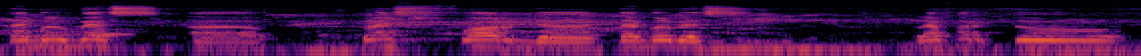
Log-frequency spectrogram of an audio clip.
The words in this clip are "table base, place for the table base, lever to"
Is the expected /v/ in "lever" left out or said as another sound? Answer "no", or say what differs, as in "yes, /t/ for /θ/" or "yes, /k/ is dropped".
yes, /f/ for /v/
